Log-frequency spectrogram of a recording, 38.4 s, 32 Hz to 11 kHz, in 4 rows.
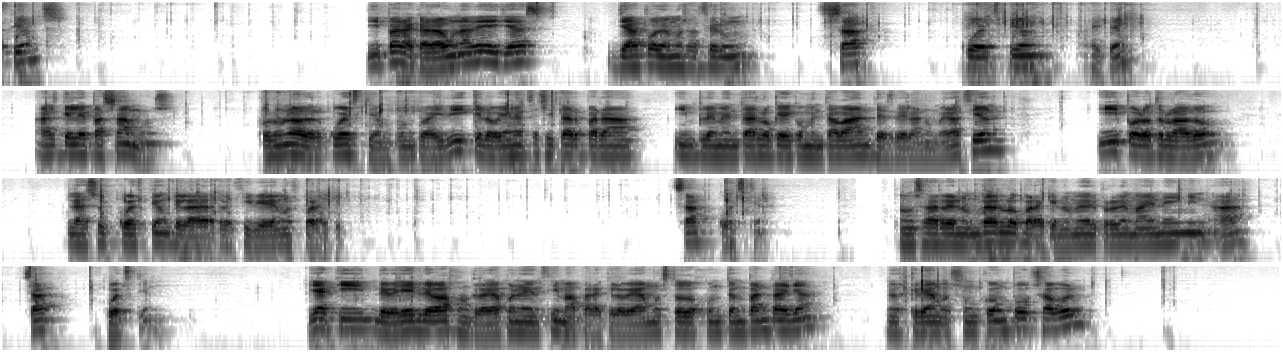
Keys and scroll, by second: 0.1 Return, 2.2 alt+super+l, 12.3 Return, 24.7 Return, 25.5 super+z, 25.7 shift+F6, 35.6 alt+Return.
